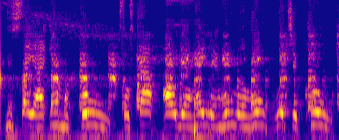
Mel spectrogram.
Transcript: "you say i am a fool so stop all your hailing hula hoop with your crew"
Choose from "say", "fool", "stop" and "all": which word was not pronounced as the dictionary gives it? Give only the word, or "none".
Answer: none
